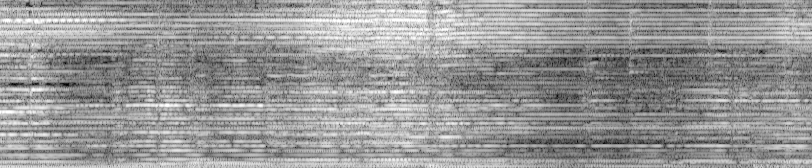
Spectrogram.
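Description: Live acoustic string band playing an instrumental passage: a fiddle carries long held notes over acoustic guitar, mandolin and an upright bass holding long low notes.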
